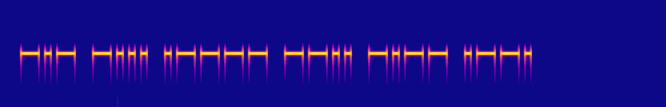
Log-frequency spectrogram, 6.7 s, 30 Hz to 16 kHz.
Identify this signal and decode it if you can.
Morse code, heard as a keyed tone, about 21 wpm, 700 Hz. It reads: KB1ZYP
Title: USA Callsign DE Callsign 20wpm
